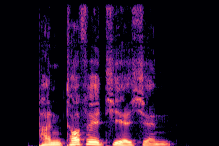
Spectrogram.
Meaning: a unicellular ciliate protozoan of the Paramecium genus, first described by Antoni van Leeuwenhoek
- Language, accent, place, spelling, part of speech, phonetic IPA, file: German, Germany, Berlin, Pantoffeltierchen, noun, [panˈtɔfl̩ˌtiːɐ̯çn̩], De-Pantoffeltierchen.ogg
